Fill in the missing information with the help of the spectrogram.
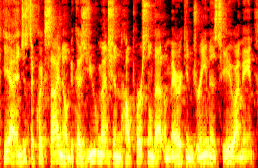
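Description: A man's voice: fairly low pitch, fairly quick. A man hosting a podcast, asking his guest questions in a conversational way. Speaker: podcast host. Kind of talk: casual podcast interview.

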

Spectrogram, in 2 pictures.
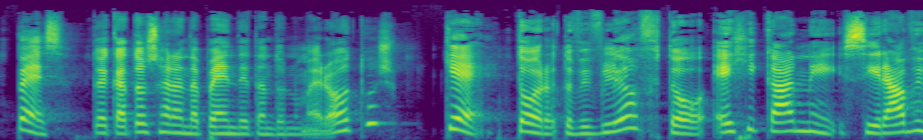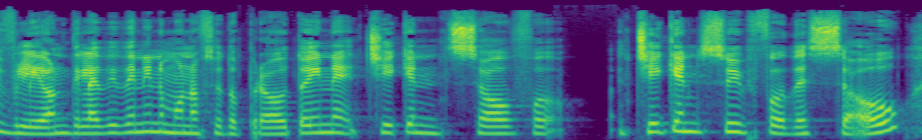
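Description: A woman hosting a motivational podcast at home, talking loudly and emphatically with excitement. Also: a little high. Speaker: podcast host. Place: at home alone.

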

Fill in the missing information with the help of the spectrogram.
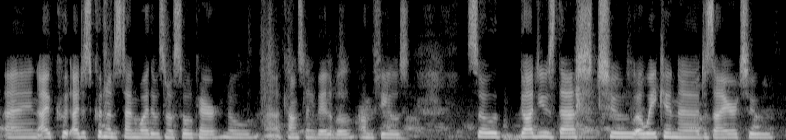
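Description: A woman's voice: medium pitch, little pitch movement, normal speed. A middle-aged woman from Ireland, earnestly telling her story as a missionary guest in a conversational interview. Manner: earnest, with frequent restarts and fillers.

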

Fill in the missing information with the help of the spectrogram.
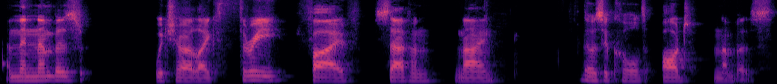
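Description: A man's voice: medium pitch, fairly even intonation, slow pace, a bit bright. Man explaining things as podcast teacher. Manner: clear, simple explanations with rephrasing for a learner. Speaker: podcast host and English teacher.

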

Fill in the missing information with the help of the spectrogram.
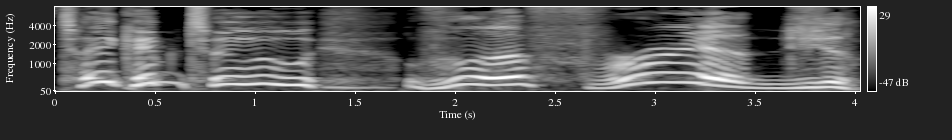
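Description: A man's voice: very high-pitched, wildly swooping pitch, very slow, a little mellow, pitched above the performer's own voice, heavily acted. A man voicing a pompous, cold-hearted male Ice King in a children's story. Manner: pompous, self-satisfied, punning.

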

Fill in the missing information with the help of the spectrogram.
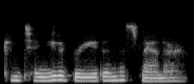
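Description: A woman leading a guided meditation in an airy, breathy, soothing and hushed voice, leaving long pauses. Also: lowish voice, steady tone. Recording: roomy, dull lo-fi sound.

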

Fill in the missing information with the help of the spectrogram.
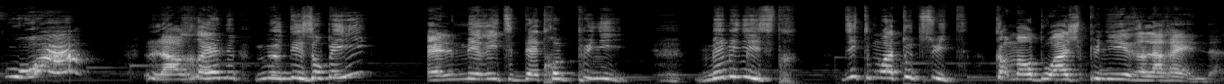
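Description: A man's voice: extremely high pitch, wildly swooping pitch, slow, faint music behind, pitched above the performer's own voice, exaggerated voice. A man voicing a boastful, drunken, hot-tempered king who bellows his orders, in a children's storybook reading. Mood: furious. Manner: bellowing and shouting.

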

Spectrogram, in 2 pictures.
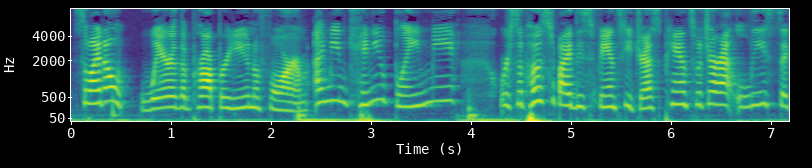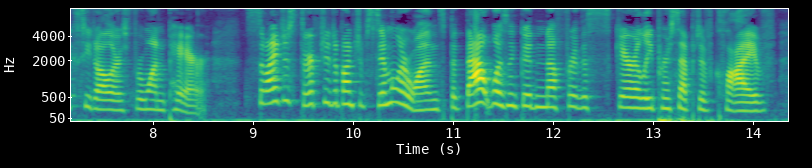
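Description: An actress in her twenties voices a sarcastic young waitress who dreams of music, talking through an audio drama monologue. Her voice sits high and sounds bright and crisp. She keeps a dry, wry edge on everything she says. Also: expressive, moderate pace. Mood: sardonic. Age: 20s. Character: sardonic young woman, struggling musician and waitress. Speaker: monologue narrator.

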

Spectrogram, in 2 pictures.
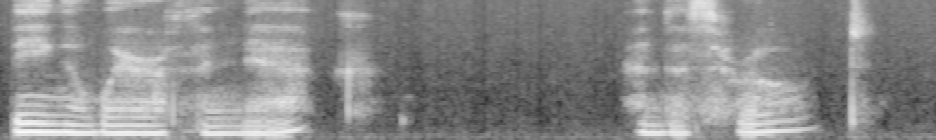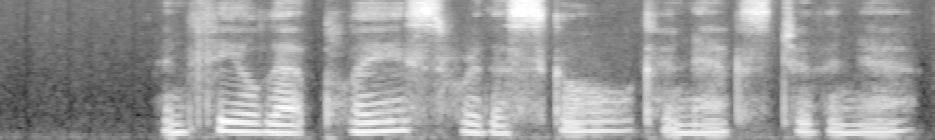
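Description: A serene woman speaks very softly and slowly, with a breathy, near-whispered and very mellow tone. She guides a meditation in soothing, even phrases, recorded close and dry. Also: on the low side, dry recording, low-quality recording. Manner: serene, soothing, slow and unhurried. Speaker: podcast host and meditation guide. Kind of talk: guided meditation with poetry reflection.

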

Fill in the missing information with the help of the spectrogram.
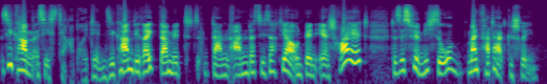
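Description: A woman's voice: fairly low pitch, very animated, normal speed, few pauses, a bit bright, dry recording. A woman couples coach telling stories from her sessions in a casual, chatty way, acting out what her clients said, with fillers and asides. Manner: recounts client sessions, acting out quoted lines. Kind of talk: storytelling talk to video viewers.

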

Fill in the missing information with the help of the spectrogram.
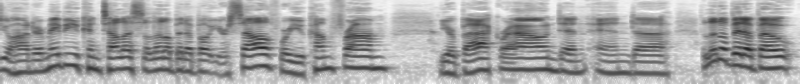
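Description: A man, a priest hosting a faith podcast, who interviews his guest in a gentle, reflective way. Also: on the high side, gravelly, clean tone.

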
